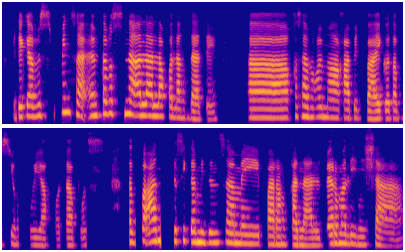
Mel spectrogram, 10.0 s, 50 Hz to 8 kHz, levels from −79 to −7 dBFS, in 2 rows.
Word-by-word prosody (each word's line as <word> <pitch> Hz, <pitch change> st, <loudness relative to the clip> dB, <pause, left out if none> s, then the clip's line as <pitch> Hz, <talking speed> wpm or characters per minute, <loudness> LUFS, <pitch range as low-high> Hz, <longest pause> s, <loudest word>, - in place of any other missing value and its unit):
Pakatapos 250 Hz, +3 st, 0 dB
minsan, 335 Hz, -7 st, +1 dB, 0.2 s
tapos 305 Hz, +1 st, -3 dB
naalala 260 Hz, -4 st, +5 dB
ko 240 Hz, -, -9 dB
lang 215 Hz, 0 st, 0 dB
dati, 180 Hz, -2 st, -3 dB, 0.4 s
ah, 210 Hz, 0 st, +5 dB
kasama 240 Hz, -2 st, -3 dB
ko -, -, -3 dB
'yung 220 Hz, -, -4 dB
mga 210 Hz, -1 st, +2 dB
kapitbahay 195 Hz, -3 st, +1 dB
ko, 195 Hz, -, -5 dB
tapos 195 Hz, -1 st, -6 dB
'yung 195 Hz, -, -12 dB
kuya 180 Hz, -2 st, -9 dB
ko, 165 Hz, -, -20 dB
tapos 175 Hz, 0 st, -7 dB, 0.5 s
nagpaanod 270 Hz, +3 st, +2 dB
kasi 275 Hz, +1 st, -5 dB
kami 250 Hz, -1 st, +3 dB
do'n 240 Hz, 0 st, -2 dB
sa 235 Hz, -2 st, +1 dB
may 215 Hz, -2 st, -3 dB
parang 195 Hz, -1 st, 0 dB
kanal 175 Hz, -2 st, -1 dB
pero 215 Hz, +1 st, +2 dB
malinis 205 Hz, -4 st, -3 dB
siya, 160 Hz, -2 st, -2 dB
210 Hz, 180 wpm, -23 LUFS, 185-245 Hz, 0.5 s, naalala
